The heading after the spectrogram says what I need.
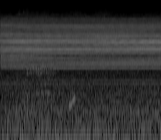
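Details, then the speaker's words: Old BC Rich project guitar, single-coil plus humbucker wired Strat-style: constant thin electrical buzz; pickup hum from poor cavity shielding, resolved by proper wiring. "hello just do a quick video on my buzzing humming problem with my this project here press the kill switch and it goes away and then let it go straight back"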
